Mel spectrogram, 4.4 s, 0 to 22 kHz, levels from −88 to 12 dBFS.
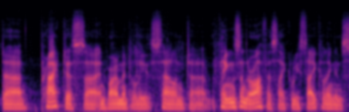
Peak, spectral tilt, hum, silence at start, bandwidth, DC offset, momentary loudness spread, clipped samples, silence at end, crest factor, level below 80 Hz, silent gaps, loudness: -2 dBFS; -6 dB/octave; none; 0 s; 13 kHz; under 0.1%; 8 LU; under 0.1%; 0 s; 20 dB; -56 dBFS; none; -22 LUFS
